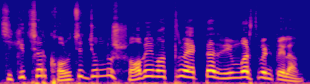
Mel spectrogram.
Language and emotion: Bengali, happy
